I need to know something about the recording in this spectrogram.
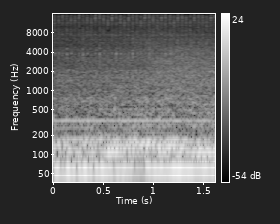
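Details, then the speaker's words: Honda CR-V Gen3 after Blackcore blow-by device install and 10-15 throttle blips to 4,000-5,000 rpm: smooth steady low idle with a light even injector tick; no roughness or knock, healthy engine. "suara mesin sangat halus injektor yang tadinya tertutup suara mesin sekarang jadi dominan"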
